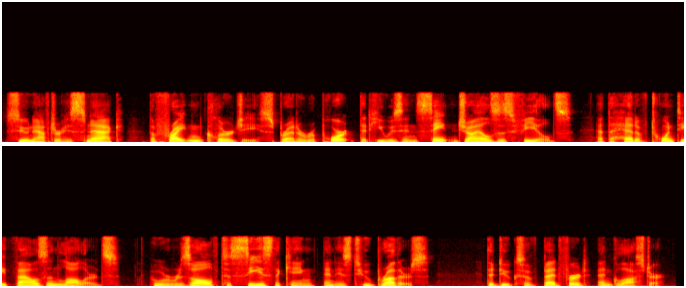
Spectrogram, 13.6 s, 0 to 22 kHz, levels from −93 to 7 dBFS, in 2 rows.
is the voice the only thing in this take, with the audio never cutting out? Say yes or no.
yes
